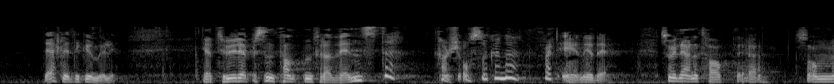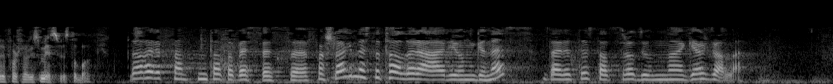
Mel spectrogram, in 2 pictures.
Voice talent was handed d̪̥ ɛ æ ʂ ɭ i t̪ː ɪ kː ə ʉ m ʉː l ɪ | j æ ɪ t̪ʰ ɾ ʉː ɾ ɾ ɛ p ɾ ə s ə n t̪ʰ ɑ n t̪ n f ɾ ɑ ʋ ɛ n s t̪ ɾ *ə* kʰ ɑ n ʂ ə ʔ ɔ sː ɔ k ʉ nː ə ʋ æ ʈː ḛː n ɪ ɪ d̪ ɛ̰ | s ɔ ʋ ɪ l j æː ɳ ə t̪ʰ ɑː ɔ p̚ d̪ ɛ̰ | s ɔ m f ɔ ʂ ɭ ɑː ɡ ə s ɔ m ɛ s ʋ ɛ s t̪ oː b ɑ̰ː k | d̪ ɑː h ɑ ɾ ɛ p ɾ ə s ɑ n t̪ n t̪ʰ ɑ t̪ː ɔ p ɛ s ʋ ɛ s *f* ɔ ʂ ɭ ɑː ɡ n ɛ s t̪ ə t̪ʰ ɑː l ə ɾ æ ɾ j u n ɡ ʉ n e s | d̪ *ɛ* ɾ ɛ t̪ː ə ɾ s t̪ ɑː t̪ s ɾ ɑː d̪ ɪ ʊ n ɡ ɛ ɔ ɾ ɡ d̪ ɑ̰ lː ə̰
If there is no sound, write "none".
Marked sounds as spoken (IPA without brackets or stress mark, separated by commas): ə, f, æ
